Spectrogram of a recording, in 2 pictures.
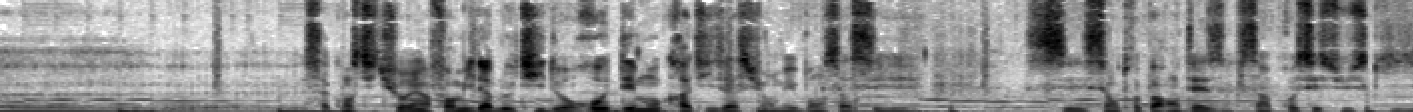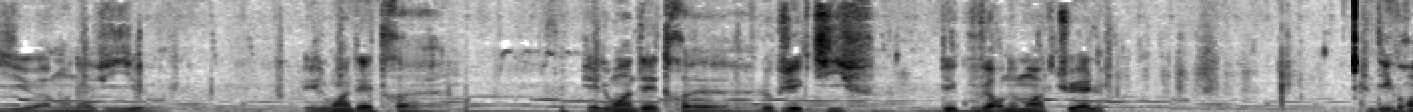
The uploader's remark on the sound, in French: Podcast enregistré en extérieur.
